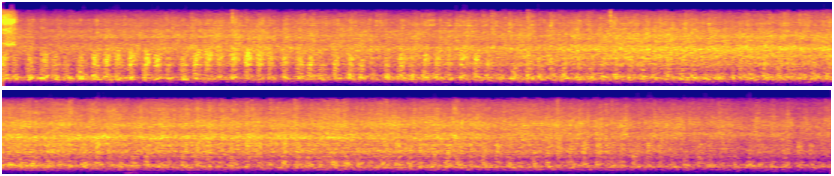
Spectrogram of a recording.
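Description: A model railway steam locomotive hauling a string of tank wagons rolls past a signal box, giving a steady, continuous rumble and rail clatter at even loudness throughout, with no voices.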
